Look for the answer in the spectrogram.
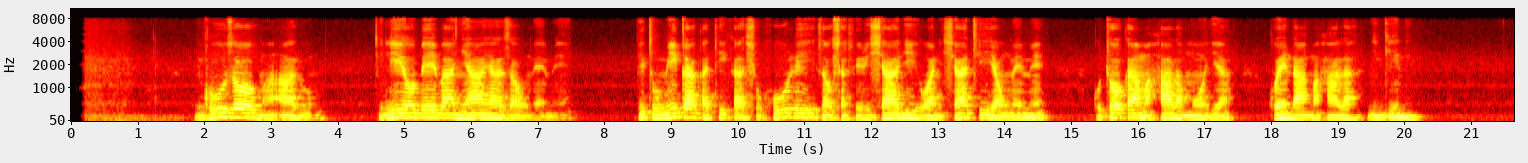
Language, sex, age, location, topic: Swahili, male, 18-24, Dar es Salaam, government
